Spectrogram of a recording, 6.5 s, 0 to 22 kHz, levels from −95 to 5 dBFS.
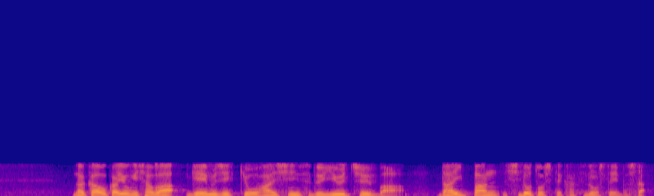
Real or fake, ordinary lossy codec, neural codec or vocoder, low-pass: real; AAC, 24 kbps; none; 3.6 kHz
